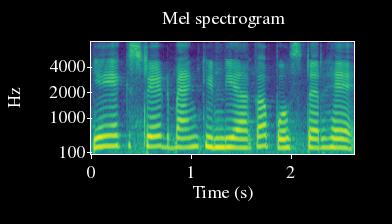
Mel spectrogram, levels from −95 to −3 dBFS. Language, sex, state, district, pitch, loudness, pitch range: Hindi, female, Karnataka, Bangalore, 245 Hz, -13 LUFS, 230-265 Hz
